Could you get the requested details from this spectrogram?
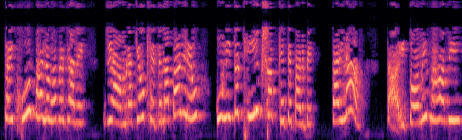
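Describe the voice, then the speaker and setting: A woman voicing an angry young sister-in-law who accuses in a tearful, shrill manner, for a cartoon story. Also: a bit bright. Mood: complaining. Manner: shrill, accusing, near tears.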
